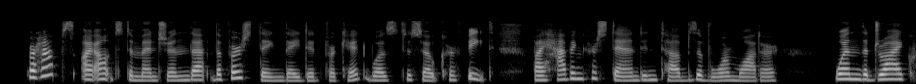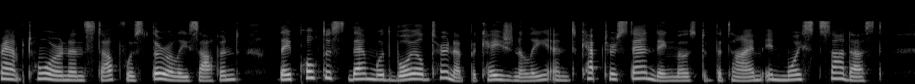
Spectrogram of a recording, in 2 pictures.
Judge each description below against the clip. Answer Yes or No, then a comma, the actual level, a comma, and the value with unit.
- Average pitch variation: Yes, average, 4.7 semitones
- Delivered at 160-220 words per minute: Yes, average, 185 wpm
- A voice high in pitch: Yes, high, 210 Hz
